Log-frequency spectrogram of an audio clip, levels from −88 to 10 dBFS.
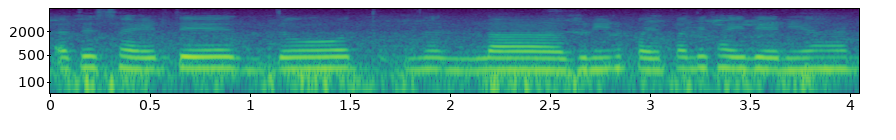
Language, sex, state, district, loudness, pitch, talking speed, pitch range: Punjabi, female, Punjab, Fazilka, -14 LUFS, 220 Hz, 135 wpm, 210-225 Hz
